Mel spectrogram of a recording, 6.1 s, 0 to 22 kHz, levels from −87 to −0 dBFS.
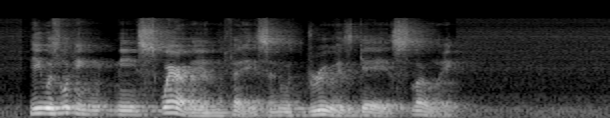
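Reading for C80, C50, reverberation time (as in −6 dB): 9.0 dB, 7.5 dB, non-exponential decay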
